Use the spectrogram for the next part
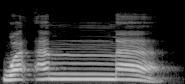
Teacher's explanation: удержание в размере 2 огласовок, назализация.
